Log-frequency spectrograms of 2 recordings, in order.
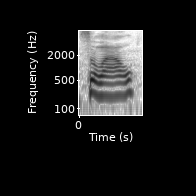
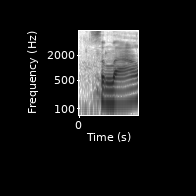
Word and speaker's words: salal: Salal. Salal? I know that. There, people pronounce it a couple different ways. Salal or salal.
